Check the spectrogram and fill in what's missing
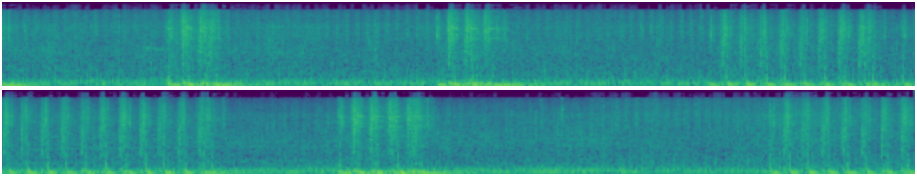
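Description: Cannon and machine-gun fire from a Zero fighter plane in War Thunder during a Guadalcanal air battle, several rapid bursts of rattling shots in short and longer volleys over a steady engine drone.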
